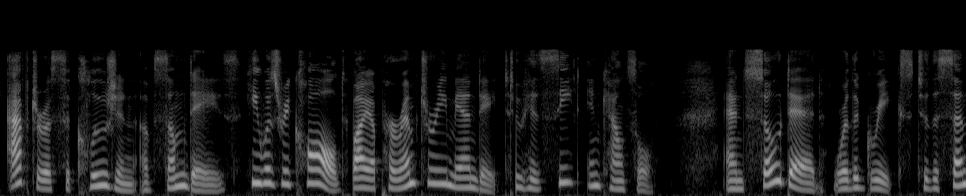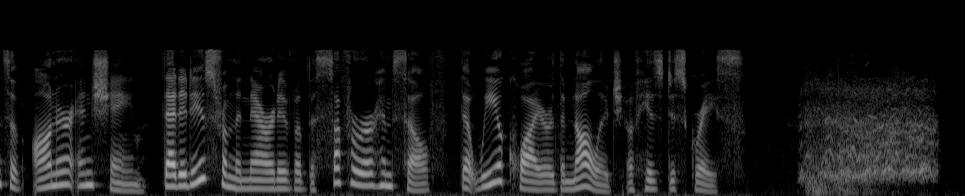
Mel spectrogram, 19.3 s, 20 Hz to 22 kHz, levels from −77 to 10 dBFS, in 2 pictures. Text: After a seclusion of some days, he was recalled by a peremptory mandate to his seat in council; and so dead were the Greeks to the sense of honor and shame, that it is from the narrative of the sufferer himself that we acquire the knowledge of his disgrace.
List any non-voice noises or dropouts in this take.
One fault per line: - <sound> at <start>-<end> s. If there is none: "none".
- dropout at 5.1-5.2 s
- laugh at 17.5-19.1 s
